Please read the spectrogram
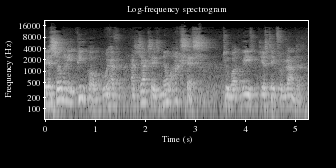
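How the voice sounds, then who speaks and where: Over noticeable background noise and audible room echo, a man speaks at a medium pitch. His intonation is lively and his pace moderate. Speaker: book club volunteer. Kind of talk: speech to audience. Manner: halting.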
